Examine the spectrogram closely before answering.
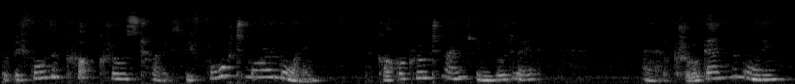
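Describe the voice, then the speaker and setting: A woman voicing a calm, knowing male religious teacher with a measured, certain manner, in a Bible story. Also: sits high, reverberant, a little hiss or hum, pitched above the performer's own voice, poor audio. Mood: calm warning.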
